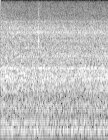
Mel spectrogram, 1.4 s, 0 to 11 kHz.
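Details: 2003 Lincoln Navigator 5.4L V8 (crank-no-start complaint) idling smoothly with an even low rumble, no misses or knocks, after starting; fault confirmed as the fuel pump relay in the junction box, to be replaced or bypassed.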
